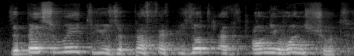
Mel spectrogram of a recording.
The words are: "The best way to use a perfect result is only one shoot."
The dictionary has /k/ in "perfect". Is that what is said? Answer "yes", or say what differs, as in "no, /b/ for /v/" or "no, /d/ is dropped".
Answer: yes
